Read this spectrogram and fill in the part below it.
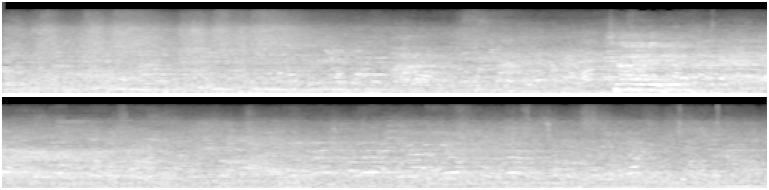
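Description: A crowd of spectators chatters and calls out.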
